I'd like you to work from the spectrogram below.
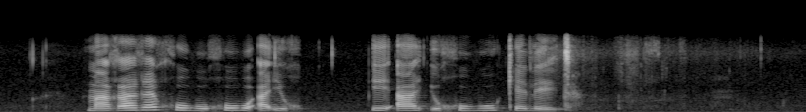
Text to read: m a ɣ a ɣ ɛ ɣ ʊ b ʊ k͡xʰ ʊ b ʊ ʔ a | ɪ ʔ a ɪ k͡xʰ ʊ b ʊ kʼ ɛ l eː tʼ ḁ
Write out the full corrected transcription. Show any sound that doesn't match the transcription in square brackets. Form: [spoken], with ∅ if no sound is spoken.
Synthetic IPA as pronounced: m a ɣ a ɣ ɛ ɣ ʊ b ʊ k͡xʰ ʊ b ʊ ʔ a | ɪ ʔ a ɪ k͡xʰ ʊ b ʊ kʼ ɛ l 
